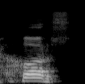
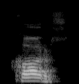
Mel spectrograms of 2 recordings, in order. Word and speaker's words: horse: pero si en cambio la H es Sonora eso qui decir la H se transforma en una J el momento de pronunciar si se debe utilizar el artículo a por ejemplo a jors si nosotros vemos Esta H se transforma en una J horse entonces ahí se utilizamos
